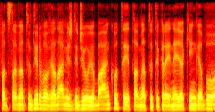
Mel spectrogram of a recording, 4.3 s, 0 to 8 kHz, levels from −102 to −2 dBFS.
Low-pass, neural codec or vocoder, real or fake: 7.2 kHz; none; real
